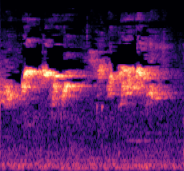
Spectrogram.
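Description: Pet birds in a home aviary chirp and tweet in a steady run of bright, high calls, close and fairly loud, with no voices.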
